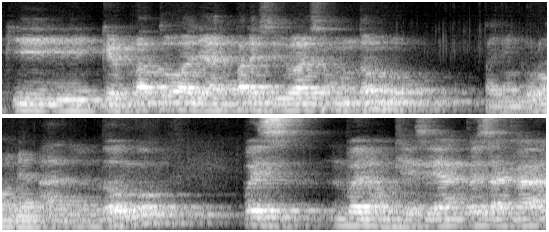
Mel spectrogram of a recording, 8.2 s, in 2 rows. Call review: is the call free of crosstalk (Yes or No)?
Yes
